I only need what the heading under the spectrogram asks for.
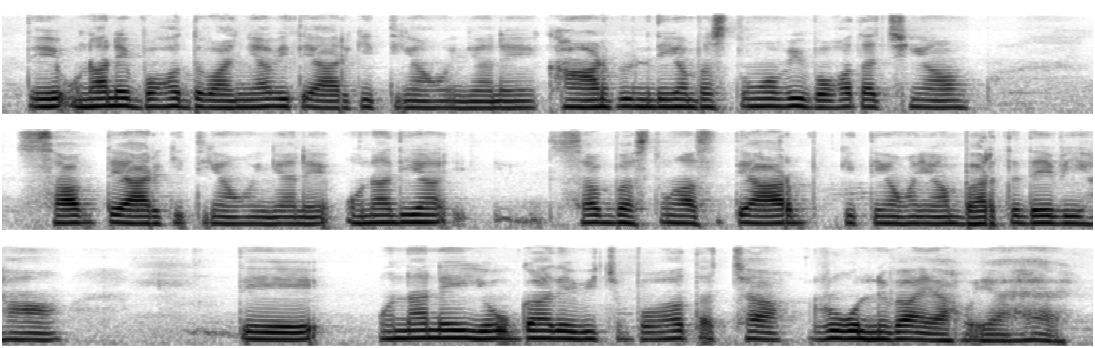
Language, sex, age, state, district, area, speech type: Punjabi, female, 60+, Punjab, Rupnagar, urban, spontaneous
